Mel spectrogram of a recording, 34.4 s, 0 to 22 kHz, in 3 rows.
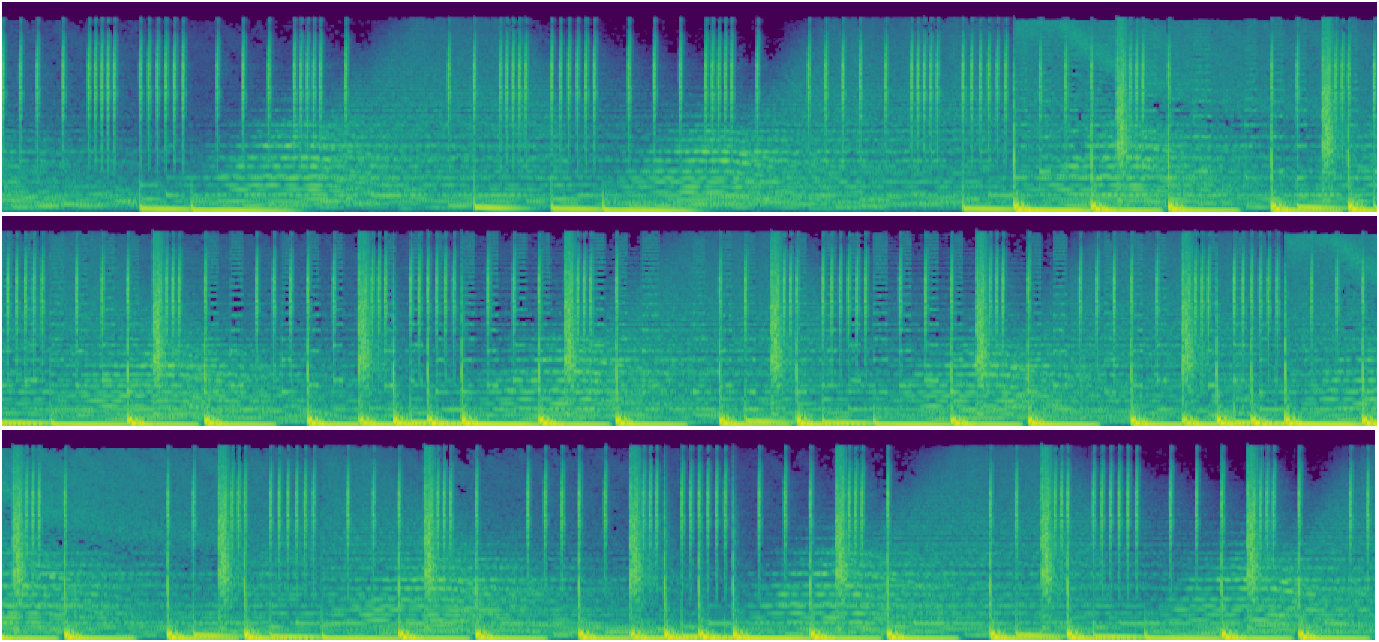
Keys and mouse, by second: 0.0 =, 0.8 click, 1.7 ctrl+=, 2.0 space, 2.2 click, 4.1 click, 10.3 space, 10.4 click, 10.8 space, 11.9-13.1 typing, 13.0 click, 15.8 right click, 17.1 click, 18.1 t, 18.9 click, 19.9 click, 21.1 shift+click, 22.3 Return, 23.5 click, 32.7 typing.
